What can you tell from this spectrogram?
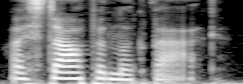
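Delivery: usual speaking voice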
